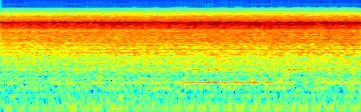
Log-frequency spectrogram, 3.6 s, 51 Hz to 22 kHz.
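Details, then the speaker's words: Chevy G20 van, new electric radiator fan with relay and 205°F-on/185°F-off switch, engine warm: fan switched on around 204°F; steady even whoosh of airflow, no rattle, scrape or wobble; normal operation. "204 something it turned on and now it is on I can feel plenty of flow it's working real"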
